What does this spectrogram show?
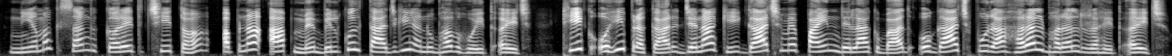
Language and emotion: Maithili, neutral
